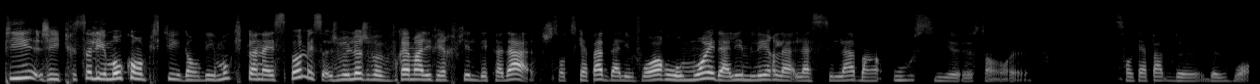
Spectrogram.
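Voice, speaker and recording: Speaking fairly quickly in a mid-range, darkish voice, a woman with a Québécois French accent tells a teachers' meeting how she teaches reading to adult immigrants. She goes step by step and acts out what she tells her students. The studio sound is clean, with no echo.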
